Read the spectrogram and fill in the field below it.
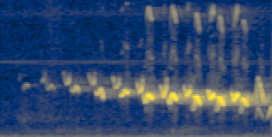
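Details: A Gran Canaria blue chaffinch sings in the breeding season on Gran Canaria: a bright, quick series of high chirpy notes that speed into a rapid rattling trill before ending.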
